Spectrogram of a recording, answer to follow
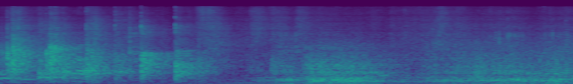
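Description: A small group of people applauding with hand claps that die away about a second and a half in.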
